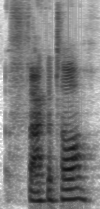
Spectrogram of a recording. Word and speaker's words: Fakatou: And then the big one, the five-star defensive lineman, Marcus Fickatall out of Sierra Canyon. I actually just learned how to pronounce his name a couple days ago when I I reached out to him for the pronunciation.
